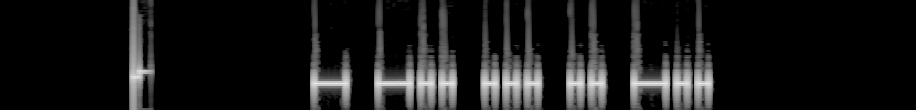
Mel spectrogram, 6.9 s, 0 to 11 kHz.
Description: Morse code, heard as a keyed tone, about 15 wpm, 700 Hz. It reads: TDSID
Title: Five Challenging Letter-Number Combinations 15wpm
